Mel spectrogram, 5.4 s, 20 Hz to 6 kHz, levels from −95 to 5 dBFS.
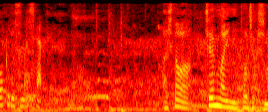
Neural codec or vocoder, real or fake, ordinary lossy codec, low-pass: codec, 16 kHz, 2 kbps, FreqCodec, larger model; fake; MP3, 32 kbps; 5.4 kHz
